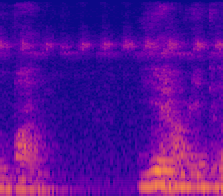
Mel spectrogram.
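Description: High-pitched insect chirping, repeating evenly about five times a second, runs behind brief snatches of a man's voice at the start and near the end.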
